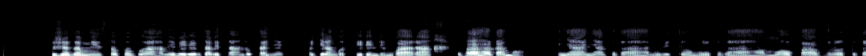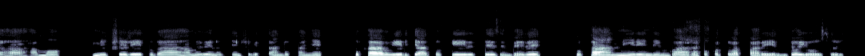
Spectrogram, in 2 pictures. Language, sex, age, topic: Kinyarwanda, female, 25-35, finance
